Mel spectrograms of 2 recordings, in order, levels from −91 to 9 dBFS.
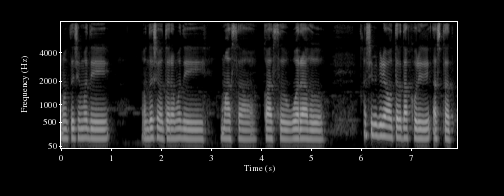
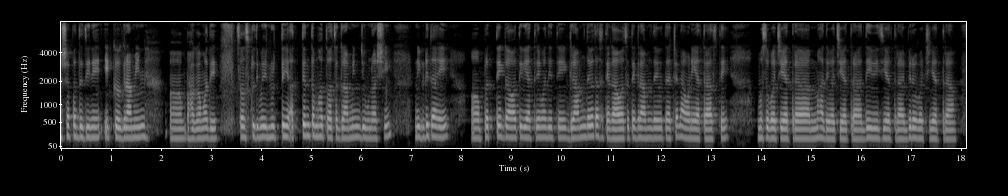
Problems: low volume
